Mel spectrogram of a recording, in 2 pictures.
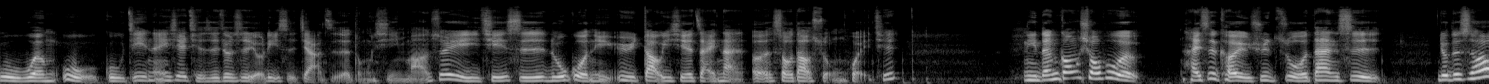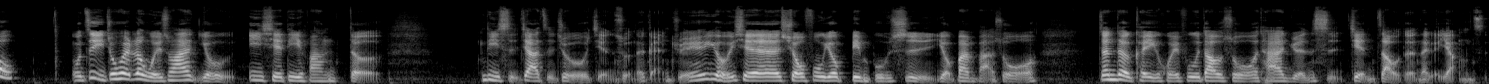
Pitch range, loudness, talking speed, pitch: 165-210 Hz, -21 LUFS, 235 characters per minute, 180 Hz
